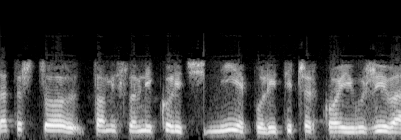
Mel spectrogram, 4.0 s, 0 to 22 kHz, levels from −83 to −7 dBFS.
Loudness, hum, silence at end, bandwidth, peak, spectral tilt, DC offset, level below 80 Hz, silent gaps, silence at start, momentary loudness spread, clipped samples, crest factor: -17 LUFS; none; 0 s; 4.6 kHz; -4 dBFS; -7 dB/octave; under 0.1%; -60 dBFS; none; 0 s; 5 LU; under 0.1%; 12 dB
